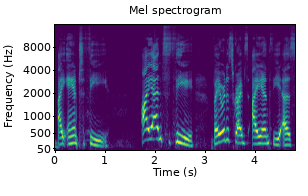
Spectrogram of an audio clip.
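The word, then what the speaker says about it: Ianthe: No, in my brain, it's like the I, and then it's like an ant, so it's more Ianthi.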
